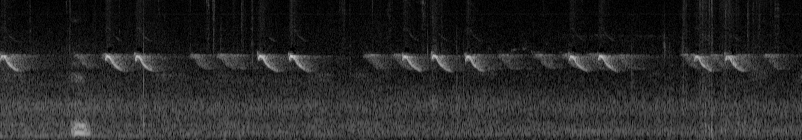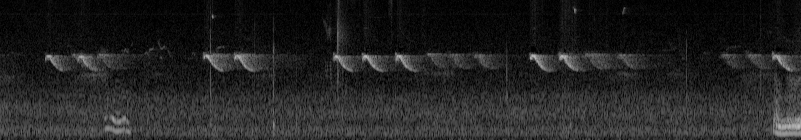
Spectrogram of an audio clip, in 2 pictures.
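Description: A small songbird singing: clear whistled notes that slide down in pitch, given in quick groups of two to four and repeated every second or two.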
